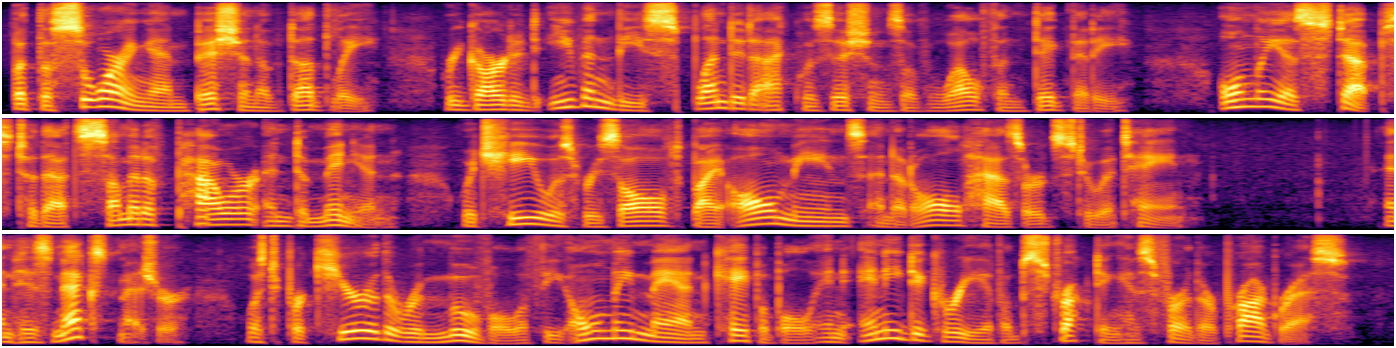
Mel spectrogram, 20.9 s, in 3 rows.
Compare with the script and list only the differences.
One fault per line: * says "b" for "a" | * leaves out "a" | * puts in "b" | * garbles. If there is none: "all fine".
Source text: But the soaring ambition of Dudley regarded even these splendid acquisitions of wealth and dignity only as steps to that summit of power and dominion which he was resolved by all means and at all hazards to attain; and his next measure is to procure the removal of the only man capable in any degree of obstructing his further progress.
* says "was" for "is"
